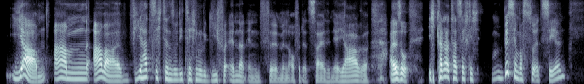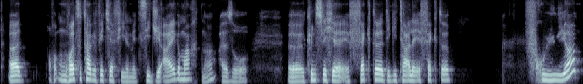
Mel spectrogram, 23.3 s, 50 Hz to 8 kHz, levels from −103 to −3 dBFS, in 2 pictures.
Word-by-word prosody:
Ja, 180 Hz, -, +8 dB
m 120 Hz, +3 st, -11 dB, 0.2 s
ähm, 175 Hz, -2 st, +2 dB
aber 125 Hz, -, +4 dB, 0.2 s
wie 200 Hz, +6 st, 0 dB
hat 220 Hz, +1 st, +2 dB
sich 200 Hz, -4 st, -3 dB
denn 175 Hz, -4 st, -1 dB
so 150 Hz, 0 st, -5 dB
die 160 Hz, +1 st, -6 dB
Technologie 145 Hz, -4 st, -6 dB
verändert 125 Hz, -3 st, -7 dB
in -, -, -16 dB
Filmen 60 Hz, -1 st, -10 dB
im -, -, -12 dB
Laufe -, -, -12 dB
der -, -, -15 dB
Zeit, 65 Hz, -2 st, -5 dB
in -, -, -17 dB
der 65 Hz, 0 st, -8 dB
Jahre. 125 Hz, +1 st, -2 dB, 0.4 s
Also, 165 Hz, -, +7 dB, 0.4 s
ich -, -, -2 dB
kann 210 Hz, 0 st, +7 dB
da 220 Hz, -2 st, +6 dB
tatsächlich 180 Hz, -5 st, -2 dB, 0.2 s
'n 185 Hz, +3 st, -11 dB
bisschen 230 Hz, -, +3 dB
was 165 Hz, 0 st, -4 dB
zu -, -, -4 dB
erzählen. 175 Hz, -, -3 dB, 0.5 s
Äh, 135 Hz, +1 st, +4 dB, 0.5 s
auch 145 Hz, -, -17 dB
äh, 155 Hz, -, -10 dB
hm, 140 Hz, 0 st, -7 dB
heutzutage 155 Hz, -1 st, +1 dB
wird 140 Hz, -1 st, -6 dB
ja 135 Hz, -2 st, -2 dB
viel 115 Hz, -2 st, -12 dB
mit 110 Hz, -1 st, -15 dB
CGI 125 Hz, +4 st, -4 dB
gemacht, 165 Hz, -1 st, -6 dB
ne? 165 Hz, +6 st, -15 dB
Also, 115 Hz, -2 st, -12 dB, 0.8 s
äh, 115 Hz, 0 st, -3 dB
künstliche 145 Hz, 0 st, -2 dB
Effekte, 150 Hz, +4 st, -1 dB
digitale 135 Hz, -, -4 dB
Effekte 150 Hz, -1 st, -7 dB, 1.4 s
früher, 145 Hz, -, -2 dB
150 Hz, 130 wpm, -23 LUFS, 125-170 Hz, 1.4 s, Ja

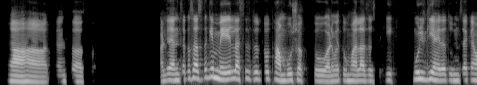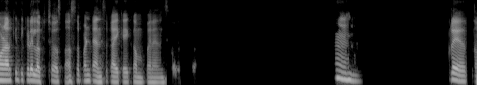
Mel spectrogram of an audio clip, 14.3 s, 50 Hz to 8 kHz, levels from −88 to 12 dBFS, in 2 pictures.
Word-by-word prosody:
हां, 150 Hz, -2 st, +7 dB
हां, 135 Hz, -2 st, +3 dB
त्याचं 150 Hz, 0 st, -6 dB
असतं.आणि 135 Hz, -, -15 dB, 0.9 s
त्यांचं 175 Hz, +3 st, +3 dB
कसं 220 Hz, +1 st, +4 dB
असतं, 225 Hz, +3 st, -3 dB
की 255 Hz, -, +3 dB
मेल 200 Hz, -2 st, +7 dB
असेल 205 Hz, +1 st, 0 dB
तर 200 Hz, -, -1 dB
तो 200 Hz, -, -2 dB
थांबू 170 Hz, -2 st, +2 dB
शकतो 155 Hz, -2 st, -3 dB
आणि 145 Hz, -, 0 dB
मग 155 Hz, -, -1 dB
तुम्हाला 160 Hz, 0 st, +2 dB
असं 155 Hz, 0 st, -1 dB
असतं, 150 Hz, -, -11 dB
की 175 Hz, -1 st, -6 dB, 0.3 s
मुलगी 200 Hz, 0 st, +3 dB
आहे, 170 Hz, -3 st, +4 dB
तर 170 Hz, -, +4 dB
तुमचं 165 Hz, +1 st, -2 dB
काय 175 Hz, 0 st, -2 dB
होणार 165 Hz, -1 st, +3 dB
की 185 Hz, -, -12 dB
तिकडे 165 Hz, -1 st, -4 dB
लक्ष 145 Hz, +2 st, -6 dB
असतं, 135 Hz, -3 st, -10 dB
असं 160 Hz, +3 st, -12 dB
पण 160 Hz, 0 st, -8 dB
त्यांचं 145 Hz, -4 st, -7 dB
काही-काही 130 Hz, -1 st, -4 dB
कंपन्यांचं 120 Hz, -2 st, -10 dB, 0.2 s
असतं. 480 Hz, -, -30 dB, 2.1 s
हं, 210 Hz, -4 st, -2 dB
हं. 150 Hz, -2 st, -14 dB, 1.3 s
प्रयत्न 150 Hz, -6 st, -2 dB
160 Hz, 165 wpm, -21 LUFS, 145-185 Hz, 2.1 s, हां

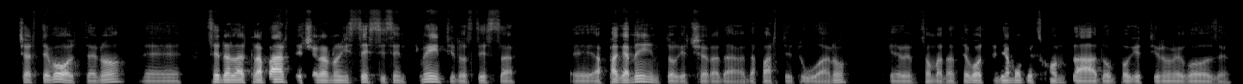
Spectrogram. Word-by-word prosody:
certe -, -, -1 dB
volte, 85 Hz, -1 st, +3 dB
no, 115 Hz, +4 st, -1 dB
uhm, 80 Hz, -1 st, -8 dB, 0.2 s
se 105 Hz, -, +3 dB
dall'altra 105 Hz, 0 st, +6 dB
parte 120 Hz, 0 st, +7 dB
c'erano 95 Hz, -1 st, +1 dB
gli 95 Hz, -, -2 dB
stessi -, -, -2 dB
sentimenti, 115 Hz, +7 st, -1 dB
lo -, -, -4 dB
stessa, -, -, -5 dB, 0.5 s
ehm, 80 Hz, -2 st, -6 dB
appagamento 105 Hz, -2 st, +2 dB
che 80 Hz, 0 st, -4 dB
c'era 75 Hz, -1 st, -4 dB
da 70 Hz, -1 st, -7 dB
da -, -, -8 dB
parte -, -, -6 dB
tua, 75 Hz, -2 st, -6 dB
no, 100 Hz, +6 st, -5 dB, 0.3 s
perché, 80 Hz, -2 st, -6 dB
insomma, 80 Hz, -3 st, -5 dB
tante 80 Hz, +4 st, -5 dB
volte 90 Hz, -2 st, 0 dB
diamo 90 Hz, 0 st, 0 dB
per -, -, -4 dB
scontato 80 Hz, -3 st, 0 dB
un 80 Hz, -, -8 dB
pochettino 80 Hz, 0 st, -5 dB
le 80 Hz, -1 st, -4 dB
cose. 75 Hz, -3 st, -5 dB
85 Hz, 160 wpm, -26 LUFS, 80-100 Hz, 0.5 s, parte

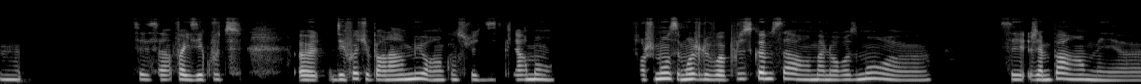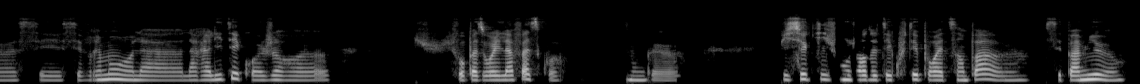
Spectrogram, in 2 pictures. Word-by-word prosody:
Mmh. 220 Hz, -1 st, -2 dB, 1.2 s
C'est 230 Hz, -1 st, -3 dB
ça, 220 Hz, 0 st, -3 dB
enfin, 230 Hz, +1 st, +2 dB
ils 215 Hz, 0 st, 0 dB
écoutent, 225 Hz, +1 st, -3 dB, 0.6 s
heu, 210 Hz, -1 st, +5 dB
des 220 Hz, +1 st, 0 dB
fois 265 Hz, +3 st, +3 dB
tu 240 Hz, -4 st, -4 dB
parles 215 Hz, -1 st, +1 dB
à 215 Hz, -, +3 dB
un 225 Hz, +1 st, +3 dB
mur 245 Hz, -2 st, +5 dB
hein, 210 Hz, -, -1 dB
qu'on 220 Hz, +1 st, -6 dB
se 215 Hz, -, -9 dB
le -, -, -2 dB
dise 210 Hz, +1 st, -12 dB
clairement. 220 Hz, -1 st, 0 dB, 0.8 s
Franchement, 255 Hz, +4 st, +3 dB
c'est 245 Hz, -, -1 dB
moi 235 Hz, +2 st, +6 dB
je 240 Hz, -, -1 dB
le 230 Hz, -, +1 dB
vois 215 Hz, -1 st, +2 dB
plus 255 Hz, +3 st, -4 dB
comme 270 Hz, -1 st, +5 dB
ça 260 Hz, -1 st, -1 dB
hein. 225 Hz, -2 st, -1 dB
Malheureusement, 225 Hz, +4 st, 0 dB
heu, 200 Hz, +1 st, -8 dB, 0.7 s
c'est 225 Hz, -2 st, -2 dB
j'aime 215 Hz, 0 st, +1 dB
pas 265 Hz, -, +3 dB
hein, 230 Hz, -2 st, 0 dB
mais 200 Hz, -2 st, -3 dB
heu, 195 Hz, 0 st, -11 dB
c'est 195 Hz, -1 st, -13 dB
c'est 195 Hz, -, -12 dB
vraiment 215 Hz, +2 st, +2 dB
la 195 Hz, -1 st, -5 dB
la 200 Hz, +1 st, -6 dB
réalité 215 Hz, +6 st, -1 dB
quoi, 200 Hz, -1 st, -5 dB
genre, 205 Hz, 0 st, -4 dB
heu, 195 Hz, +1 st, -8 dB, 0.9 s
tu -, -, -14 dB, 0.2 s
faut -, -, -1 dB
pas 205 Hz, -, +3 dB
se 200 Hz, -, +2 dB
voiler 205 Hz, 0 st, +3 dB
la 205 Hz, 0 st, +4 dB
face, 220 Hz, +2 st, +1 dB
quoi, -, -, -13 dB, 0.6 s
donc 200 Hz, -1 st, -4 dB
heu, 95 Hz, 0 st, -10 dB, 1.0 s
puis 215 Hz, -, -3 dB
ceux 245 Hz, +4 st, +6 dB
qui 225 Hz, 0 st, -5 dB
font 220 Hz, 0 st, 0 dB
genre 210 Hz, 0 st, +4 dB
de 210 Hz, -, 0 dB
t'écouter 215 Hz, +2 st, 0 dB
pour 205 Hz, -2 st, 0 dB
être 200 Hz, 0 st, 0 dB
sympa, 220 Hz, +2 st, 0 dB
heu, 195 Hz, -, -9 dB, 0.3 s
c'est 220 Hz, -, -9 dB
pas 200 Hz, -1 st, +4 dB
mieux, 225 Hz, +1 st, +6 dB
hein. 200 Hz, +2 st, -8 dB
215 Hz, 190 wpm, -24 LUFS, 200-230 Hz, 1.2 s, moi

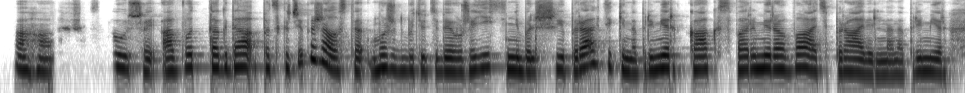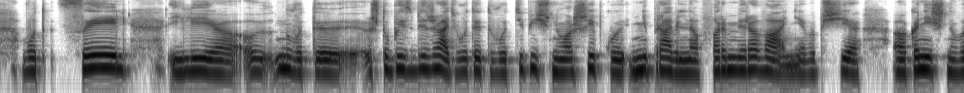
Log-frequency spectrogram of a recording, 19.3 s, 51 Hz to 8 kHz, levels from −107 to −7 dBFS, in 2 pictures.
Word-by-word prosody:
Ага, 175 Hz, -3 st, -2 dB, 0.6 s
слушай, 195 Hz, -6 st, 0 dB
а 170 Hz, +1 st, +2 dB
вот 205 Hz, 0 st, -2 dB
тогда 200 Hz, +1 st, +3 dB
подскажи, 200 Hz, -2 st, -3 dB
пожалуйста, 180 Hz, -, +2 dB
может 185 Hz, 0 st, 0 dB
быть, 175 Hz, +1 st, -5 dB
у -, -, 0 dB
тебя 170 Hz, -1 st, 0 dB
уже 165 Hz, +2 st, -2 dB
есть 205 Hz, +2 st, -4 dB
небольшие 175 Hz, +1 st, 0 dB
практики, 210 Hz, +3 st, +1 dB
например, 180 Hz, +5 st, +1 dB
как 185 Hz, 0 st, 0 dB
сформировать 190 Hz, 0 st, +1 dB
правильно. 150 Hz, -4 st, -1 dB
Например, 155 Hz, +2 st, -2 dB, 0.4 s
вот, 170 Hz, +1 st, -3 dB
цель 195 Hz, -1 st, +4 dB, 0.3 s
или, 165 Hz, +1 st, +2 dB
э, 155 Hz, +2 st, -2 dB
ну 190 Hz, +2 st, +2 dB
вот, 160 Hz, -1 st, -5 dB
э, 160 Hz, -, 0 dB
чтобы 190 Hz, 0 st, -1 dB
избежать 185 Hz, -2 st, +1 dB
вот 165 Hz, +2 st, -4 dB
эту 165 Hz, -2 st, -2 dB
вот 155 Hz, 0 st, -5 dB
типичную 180 Hz, -3 st, -1 dB
ошибку 160 Hz, +1 st, -1 dB
неправильного 165 Hz, -3 st, +1 dB
формирования 175 Hz, -, +1 dB
вообще, 150 Hz, 0 st, -2 dB, 0.3 s
э, 160 Hz, -1 st, +2 dB
конечного 180 Hz, -2 st, +2 dB
175 Hz, 120 wpm, -20 LUFS, 160-190 Hz, 0.6 s, цель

